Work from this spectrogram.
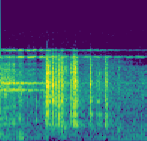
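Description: A telephone bell rings in an old radio drama, two short bursts of bright metallic trilling close up and loud, with no voices over it.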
